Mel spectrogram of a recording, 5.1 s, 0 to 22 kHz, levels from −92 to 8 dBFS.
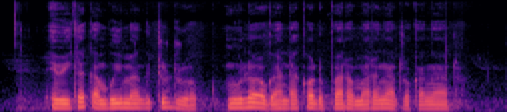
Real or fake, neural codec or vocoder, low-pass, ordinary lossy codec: real; none; none; none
